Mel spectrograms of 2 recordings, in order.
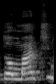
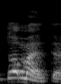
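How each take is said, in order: First: "tomati" with a final "chee" syllable; "tomati" as "to-MA-chi"; Brazilian Portuguese word. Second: "tomat" ending on a hard T; "tomat" as "to-MAT"; Creole word. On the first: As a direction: say "tomati" the Brazilian way, sounding the last vowel. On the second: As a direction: say "tomat" the Creole way, with no final vowel. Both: Shown as a demonstration. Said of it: "moun nan di tomat".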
